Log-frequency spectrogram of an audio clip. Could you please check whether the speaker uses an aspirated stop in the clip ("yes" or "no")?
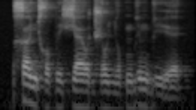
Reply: no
